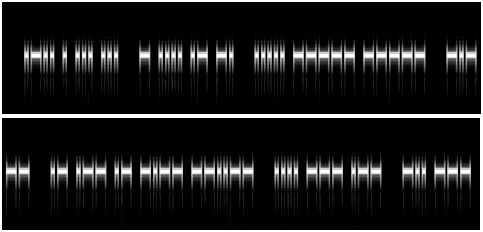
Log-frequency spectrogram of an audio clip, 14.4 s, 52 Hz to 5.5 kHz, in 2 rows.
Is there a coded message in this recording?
Yes: Morse code from 0.3 to 14.2 s, heard as a keyed tone, about 25 wpm, 600 Hz. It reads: LESS THAN 500 KM AWAY, HOW DO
